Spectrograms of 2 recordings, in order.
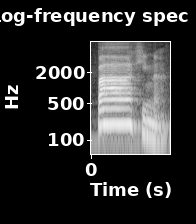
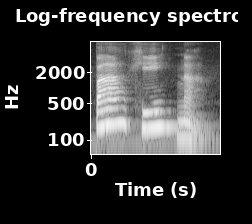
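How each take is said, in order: First: "página" with PA long, high and strong; acento en PA. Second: "Página" very slowly, split into pá-gi-na; high first syllable, "Página" broken syllable by syllable; separado en sílabas. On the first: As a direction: stretch the stressed PA in "página", slowly. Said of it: "Pa es la sílaba tónica". ("página" alargando y subiendo la sílaba PA) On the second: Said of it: "De estas tres sílabas". ("Página" muy lento, sílaba por sílaba) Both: Shown as a demonstration.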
